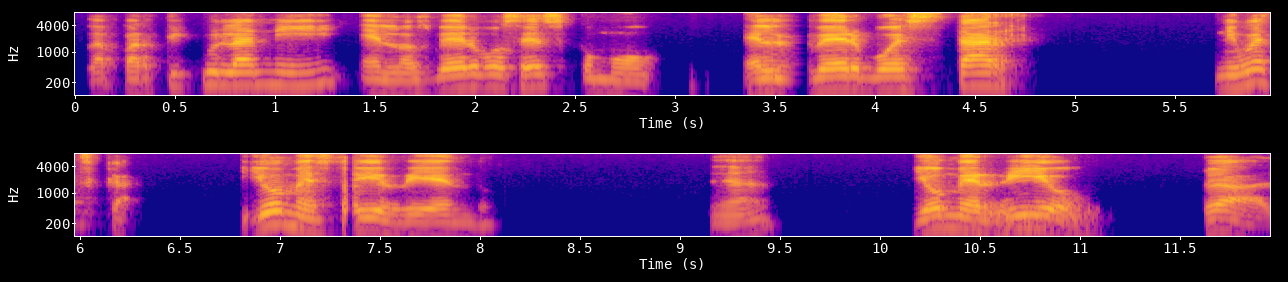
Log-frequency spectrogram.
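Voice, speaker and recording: A man's voice: a little high, no echo. A man teaching a class, patient and repetitive, often checking in with his listeners. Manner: patient, repeats words and checks in with "¿no?". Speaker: language teacher. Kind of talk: online class lecture.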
